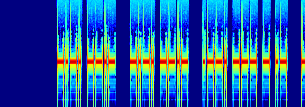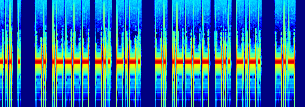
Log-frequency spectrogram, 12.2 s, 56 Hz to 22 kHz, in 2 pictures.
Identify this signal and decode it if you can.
Morse code, heard as a keyed tone, about 28 wpm, 700 Hz. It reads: CQ CQ POTA DE N1DC N1DC K
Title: Common QSO Phrases Encore 28wpm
